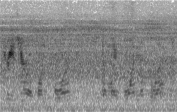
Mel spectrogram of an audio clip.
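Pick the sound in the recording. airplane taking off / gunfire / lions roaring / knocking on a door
airplane taking off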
